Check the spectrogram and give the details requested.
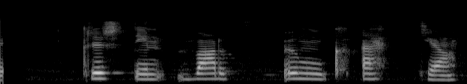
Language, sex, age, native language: Icelandic, female, 8, Icelandic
